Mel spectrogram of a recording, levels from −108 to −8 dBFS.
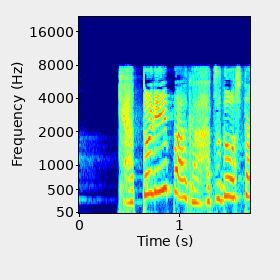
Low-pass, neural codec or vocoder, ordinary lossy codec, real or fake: none; none; none; real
